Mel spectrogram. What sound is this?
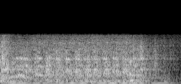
A car engine starts with belt squeal
car, engine, start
